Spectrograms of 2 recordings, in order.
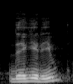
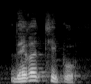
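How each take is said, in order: First: It is said with a native English-style pronunciation. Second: It is said with a Korean-style loanword pronunciation.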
